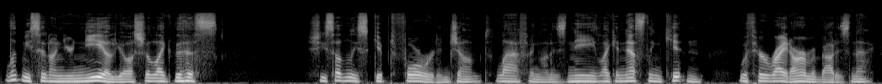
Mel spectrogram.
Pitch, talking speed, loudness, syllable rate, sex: 135 Hz, 205 wpm, -19 LUFS, 5.5 syllables/s, male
